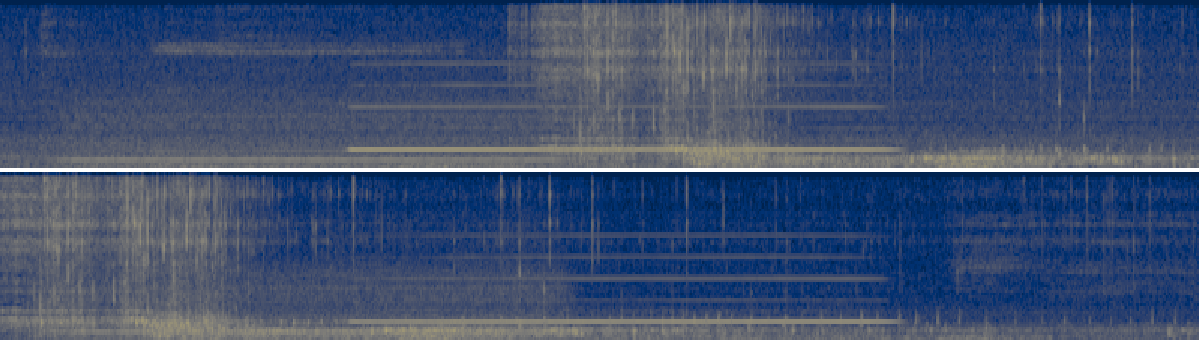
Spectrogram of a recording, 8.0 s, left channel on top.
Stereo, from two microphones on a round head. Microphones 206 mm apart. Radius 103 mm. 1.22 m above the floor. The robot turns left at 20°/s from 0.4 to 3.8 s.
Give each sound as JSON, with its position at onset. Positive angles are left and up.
{"t": 2.3, "sound": "a flute", "side_deg": 45}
